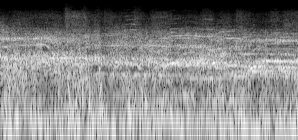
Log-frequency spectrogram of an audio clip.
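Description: Wind rushing over the microphone of a camera riding a Technical Park Heavy Rotation funfair ride: a loud, steady rumble, with faint wavering higher tones over it.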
